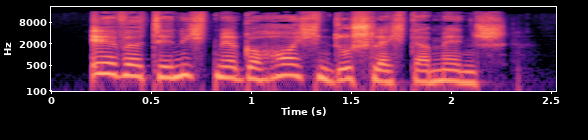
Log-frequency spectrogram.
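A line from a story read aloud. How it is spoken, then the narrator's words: Plain. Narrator (German): sagte Cathy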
